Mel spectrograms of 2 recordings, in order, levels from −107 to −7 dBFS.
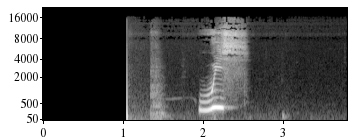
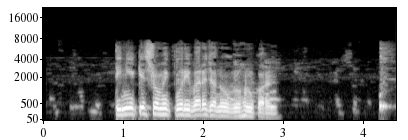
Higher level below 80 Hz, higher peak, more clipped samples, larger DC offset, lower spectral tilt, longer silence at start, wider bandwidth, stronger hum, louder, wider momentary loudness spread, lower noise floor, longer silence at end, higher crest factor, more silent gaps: about the same, -50 dBFS vs -54 dBFS; about the same, -2 dBFS vs -2 dBFS; neither; neither; second, -2.5 dB/octave vs -6.5 dB/octave; first, 1.35 s vs 0.9 s; first, 16.5 kHz vs 7.4 kHz; neither; about the same, -13 LUFS vs -13 LUFS; first, 21 LU vs 8 LU; first, -65 dBFS vs -60 dBFS; first, 1.25 s vs 0.1 s; about the same, 18 dB vs 14 dB; neither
